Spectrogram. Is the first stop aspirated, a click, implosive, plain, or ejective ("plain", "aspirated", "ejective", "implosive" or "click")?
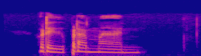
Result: plain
